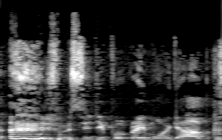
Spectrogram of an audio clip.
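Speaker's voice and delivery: chuckling at the awkwardness; laughing. Real, not acted. Laughing retelling the awkward stares. (en riant, incrédule)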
